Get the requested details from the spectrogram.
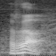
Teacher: र में आप देखें, जीभ का जो अगला हिस्सा है वो मूर्धन्य, यानी कि हमारे दांत के ऊपर अंदर की तरफ जो मसूड़ा है, सामने के दांतों में ऊपर मसूड़ा जो है उसको टच कर रहा है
